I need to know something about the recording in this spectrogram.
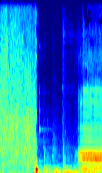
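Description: A short rushing noise that stops about three-quarters of a second in, then a sheep bleat sound effect, one wavering call starting about a second and a half in, over background music.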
